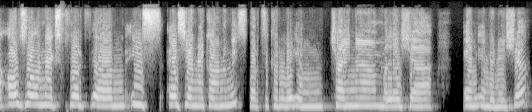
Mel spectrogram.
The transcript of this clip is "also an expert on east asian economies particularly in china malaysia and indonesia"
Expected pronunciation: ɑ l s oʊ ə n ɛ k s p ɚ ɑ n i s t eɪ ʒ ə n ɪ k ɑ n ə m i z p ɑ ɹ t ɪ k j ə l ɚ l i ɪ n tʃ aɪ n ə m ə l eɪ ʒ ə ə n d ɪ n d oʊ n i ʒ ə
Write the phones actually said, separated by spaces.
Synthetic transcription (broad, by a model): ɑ l s oʊ ə n ɛ k s p ɚ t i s eɪ s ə n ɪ k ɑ n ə m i s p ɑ ɹ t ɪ k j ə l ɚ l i ɪ n tʃ aɪ n ə m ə l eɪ ʃ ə ə n d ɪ n d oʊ n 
